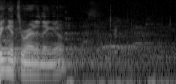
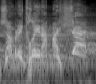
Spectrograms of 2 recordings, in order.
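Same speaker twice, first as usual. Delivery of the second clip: panicked shout. Retold or imitated. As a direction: scream for help like a coward. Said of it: "I'd be like".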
